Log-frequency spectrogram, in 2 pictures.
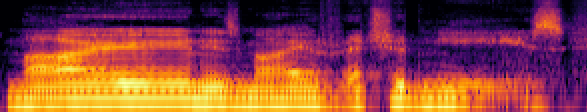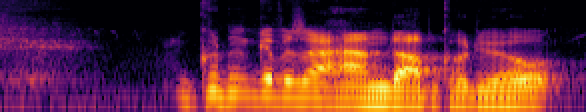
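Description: An actor playing a humble, pious old friar who preaches in mock-archaic speech in a comic audio drama. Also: male voice, on the high side, expressive, extremely slow, vocal fry, fairly bright tone, heavily acted. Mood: sanctimonious.

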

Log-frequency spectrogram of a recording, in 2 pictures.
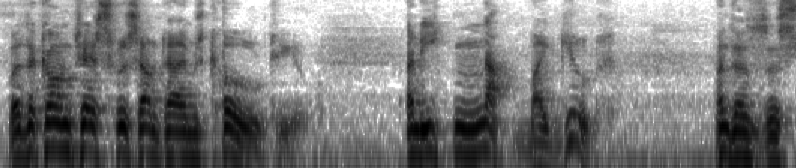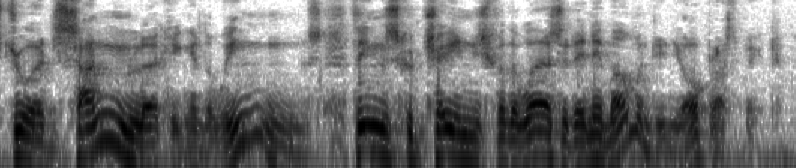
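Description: An actor playing a shrewd, methodical chief inspector in a radio drama, probing and deliberate with a husky voice. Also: male voice, mid-range voice, sing-song, a little mellow. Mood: methodical, pressing. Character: shrewd, methodical male police chief inspector laying out accusations. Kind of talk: BBC radio drama acting.

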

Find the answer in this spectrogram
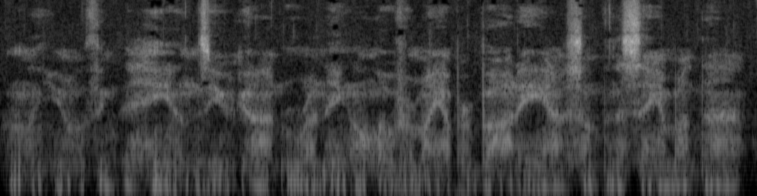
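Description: A man playing a teasing, affectionate alpha werewolf boyfriend in an intimate audio roleplay, speaking in a breathy, husky near-whisper. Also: close to an everyday voice. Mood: tender teasing. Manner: playful teasing with soft chuckles and unhurried pauses.

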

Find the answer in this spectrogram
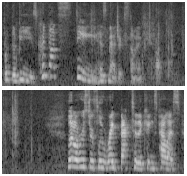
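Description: A young woman storyteller giving an expressive, deliberate, emphatic dramatic read-aloud for children. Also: on the high side, a little hiss or hum, low-quality recording. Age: young adult. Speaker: library storyteller. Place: indoor library room with bookshelves.

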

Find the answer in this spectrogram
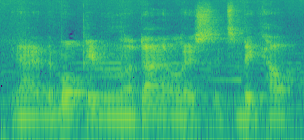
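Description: An older man talking casually in an interview, halting and often repeating his words. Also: fairly low pitch, completely flat delivery, echoey room, music in the background, low-quality recording. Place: indoor room, plain wall.

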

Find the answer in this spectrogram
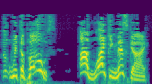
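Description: A man playing an excitable cartoon sports commentator with an exuberant delivery. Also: very high-pitched, slow, breathy edge, dry recording, heavily acted. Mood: excited. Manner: exuberant, exclamatory. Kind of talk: play-by-play sports commentary parody.

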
